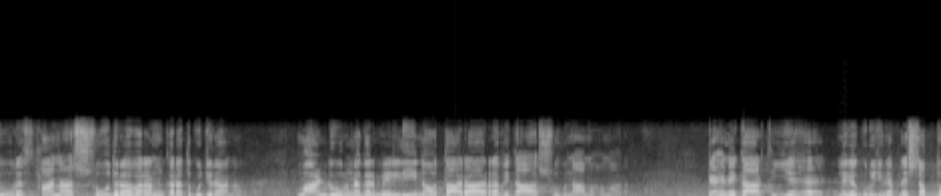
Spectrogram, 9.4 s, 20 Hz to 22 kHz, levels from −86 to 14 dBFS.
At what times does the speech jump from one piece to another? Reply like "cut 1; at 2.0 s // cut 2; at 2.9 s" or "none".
cut 1; at 8.4 s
